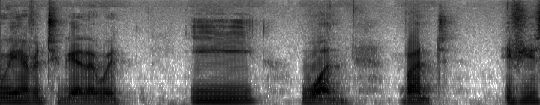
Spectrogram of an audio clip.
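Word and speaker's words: 一: So, it becomes to the second and the fourth tone together yīgè. But, if you have the word yī alone, it's first tone.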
